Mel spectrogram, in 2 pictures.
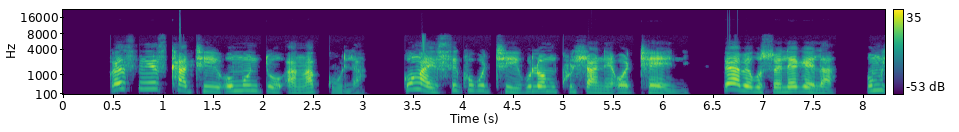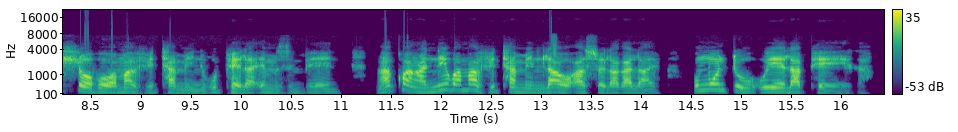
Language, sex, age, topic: North Ndebele, male, 50+, health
